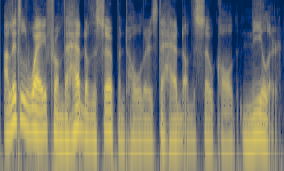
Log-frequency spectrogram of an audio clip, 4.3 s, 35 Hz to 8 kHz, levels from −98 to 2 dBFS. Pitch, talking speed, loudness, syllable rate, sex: 105 Hz, 240 wpm, -20 LUFS, 5.8 syllables/s, male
